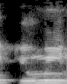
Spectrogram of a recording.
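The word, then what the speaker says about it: cumin: Actually कमीन नहीं है, क्यूमीन है, थोड़ा स्पेलिंग मिस्टेक है बुक में।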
